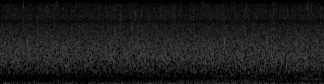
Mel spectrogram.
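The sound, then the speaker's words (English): Steady rain falling, a dense, even hiss of countless drops that holds constant throughout with no pauses, voices or other sounds. “And I want you to listen to the sound of the rain”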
